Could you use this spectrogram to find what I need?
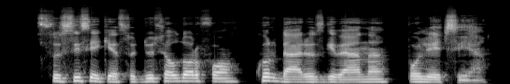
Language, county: Lithuanian, Kaunas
